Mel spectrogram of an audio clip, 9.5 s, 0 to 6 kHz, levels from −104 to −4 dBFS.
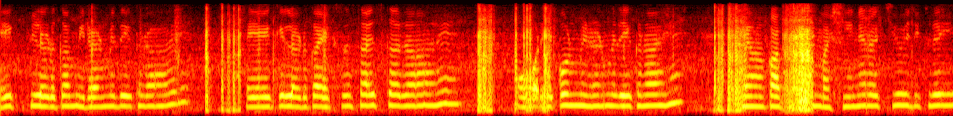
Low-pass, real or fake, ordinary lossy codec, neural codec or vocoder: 5.4 kHz; fake; MP3, 48 kbps; vocoder, 22.05 kHz, 80 mel bands, HiFi-GAN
